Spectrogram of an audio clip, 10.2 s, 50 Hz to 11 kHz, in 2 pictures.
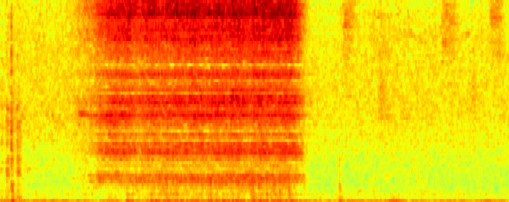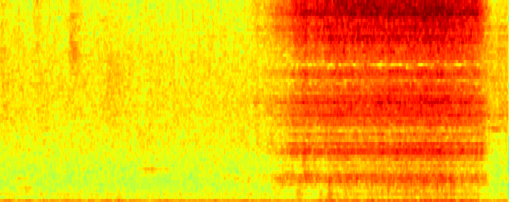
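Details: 12-year-old Golden Retriever snoring very loudly while asleep: two long, rough snoring breaths in about 10 seconds over a steady low hum, each with a hissing, fluttering rasp.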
